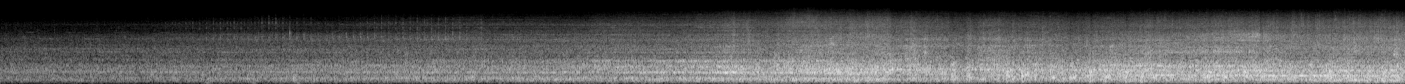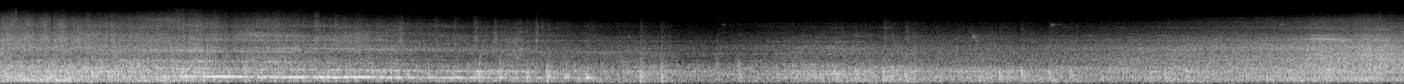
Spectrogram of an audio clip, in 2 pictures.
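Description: A train running past on the line, growing louder over the first several seconds, with whining tones that fall in pitch while it is loudest. The sound eases for a moment later on, then builds again near the end.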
